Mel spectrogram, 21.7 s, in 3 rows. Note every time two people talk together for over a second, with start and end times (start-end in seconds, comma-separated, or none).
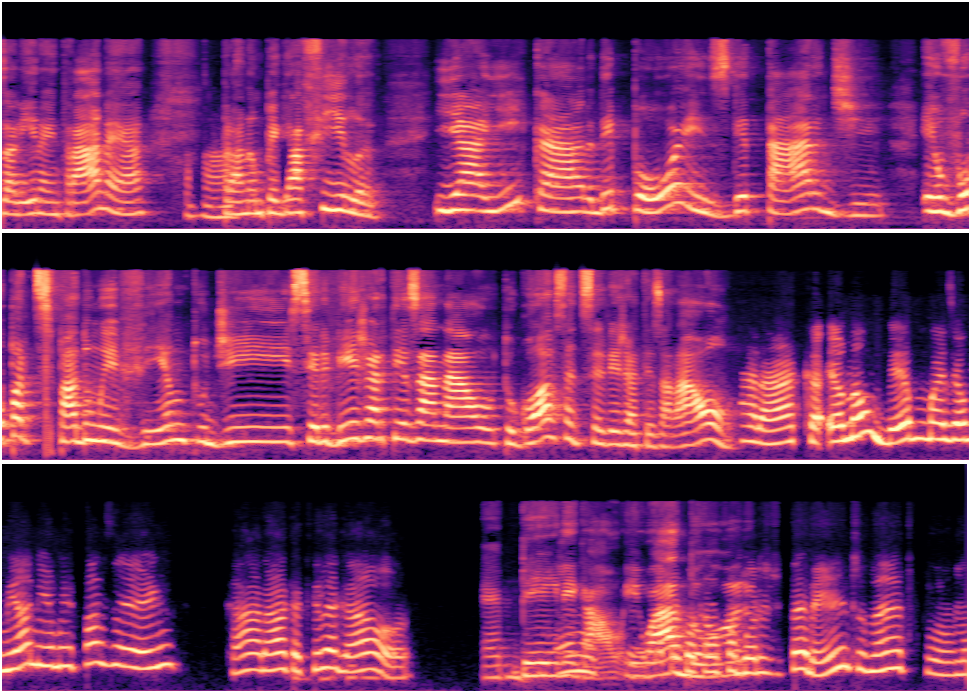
18.6-20.2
